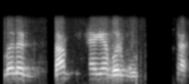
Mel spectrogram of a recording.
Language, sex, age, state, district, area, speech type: Odia, male, 60+, Odisha, Bargarh, urban, conversation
